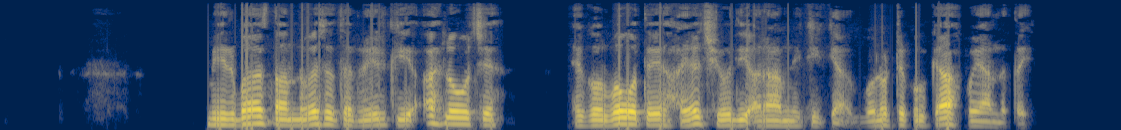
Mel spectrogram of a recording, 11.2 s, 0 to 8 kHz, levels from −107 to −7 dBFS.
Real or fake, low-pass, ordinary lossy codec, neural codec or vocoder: real; 7.2 kHz; AAC, 48 kbps; none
